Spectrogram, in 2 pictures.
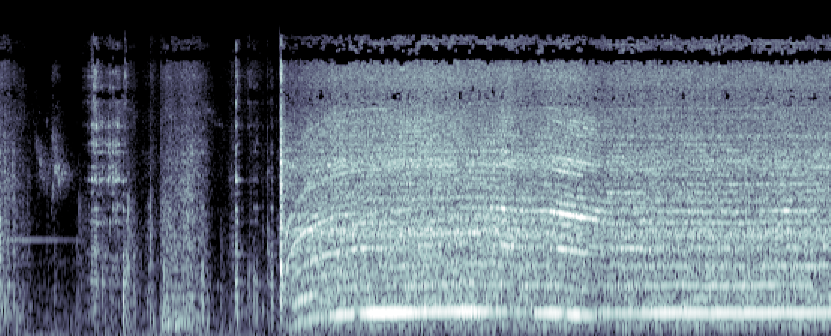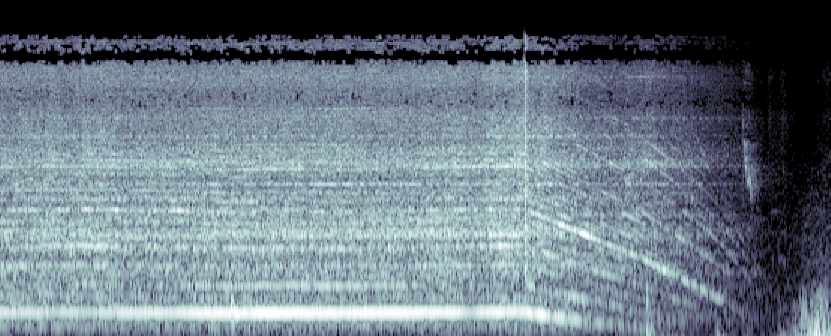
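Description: Electric meat grinder switched on about four seconds in, its motor whining up to speed and then running with a steady hum while onion is fed through it, dipping briefly in pitch once. Near the end it is switched off and winds down over about two seconds. Light knocks of handling come before it starts.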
